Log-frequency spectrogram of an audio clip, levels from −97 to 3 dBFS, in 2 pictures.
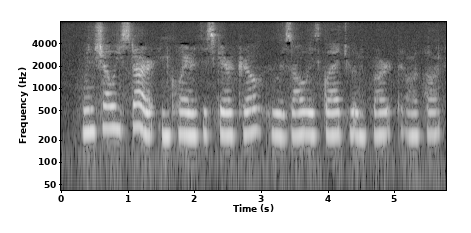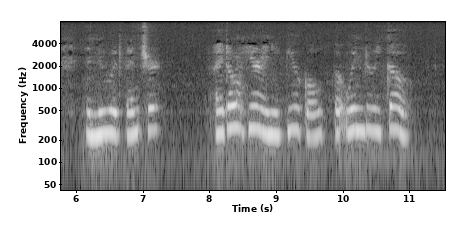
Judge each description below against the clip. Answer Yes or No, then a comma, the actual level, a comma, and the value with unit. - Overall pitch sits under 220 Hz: No, high, 240 Hz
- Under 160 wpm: Yes, average, 140 wpm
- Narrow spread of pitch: Yes, narrow, 2.2 semitones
